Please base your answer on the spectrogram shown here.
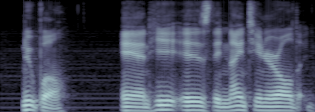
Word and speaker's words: Knueppel: I think the K is silent, but it's Knueppel. Newpel.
